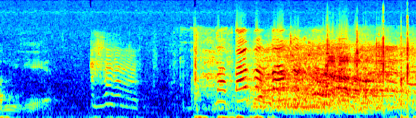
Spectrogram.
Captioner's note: laughs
